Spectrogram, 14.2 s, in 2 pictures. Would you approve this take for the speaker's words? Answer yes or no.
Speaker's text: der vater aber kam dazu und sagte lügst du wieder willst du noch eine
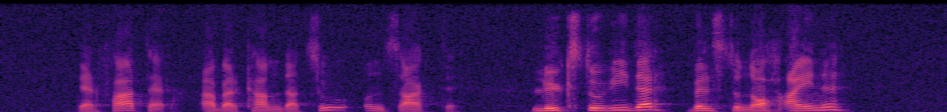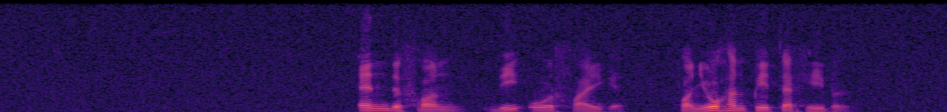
yes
